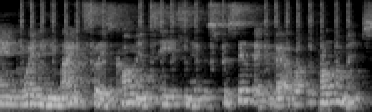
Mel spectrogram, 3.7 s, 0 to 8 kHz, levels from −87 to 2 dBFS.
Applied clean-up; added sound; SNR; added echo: classical method WPE with log-MMSE.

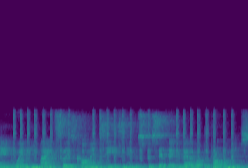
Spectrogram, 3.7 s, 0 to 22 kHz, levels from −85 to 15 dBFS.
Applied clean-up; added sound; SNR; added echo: none; Ratchet, pawl; 18 dB; reverberation time 0.9 s.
